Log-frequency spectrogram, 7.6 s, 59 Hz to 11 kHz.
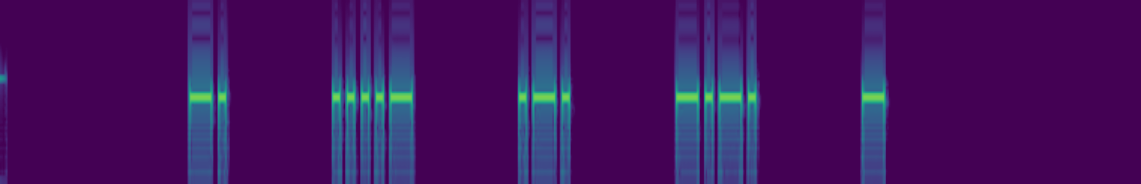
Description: Morse code, heard as a keyed tone, about 25 wpm, spaced as for 10 wpm, 700 Hz. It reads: N4RCT
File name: Lesson 16g - Letter c - Call Signs 25wpm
